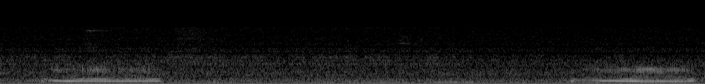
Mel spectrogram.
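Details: A sleeping male Pekingese, nearly seven months old, snores in low, rumbling breaths, two long snores several seconds apart.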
